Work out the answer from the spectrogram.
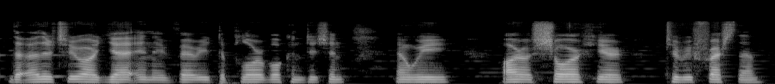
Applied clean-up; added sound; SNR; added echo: classical method log-MMSE.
